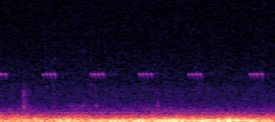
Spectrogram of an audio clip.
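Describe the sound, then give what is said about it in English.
Steady, dense rain hiss with a deep rumbling undertone, while a faint high-pitched chirp repeats in short double pulses roughly every two-thirds of a second, like an insect or frog calling. “The rain anesthetizes my brain, and I can't keep my eyes open.”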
